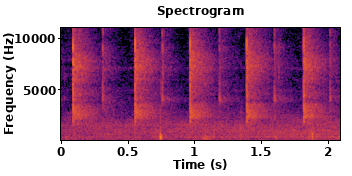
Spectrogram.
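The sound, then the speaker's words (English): A butane lighter clicks repeatedly without catching, a steady series of sharp, bright snaps about twice a second, each followed by a softer click, with no voices. “Uh-oh. That thing's just clicking over there.”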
